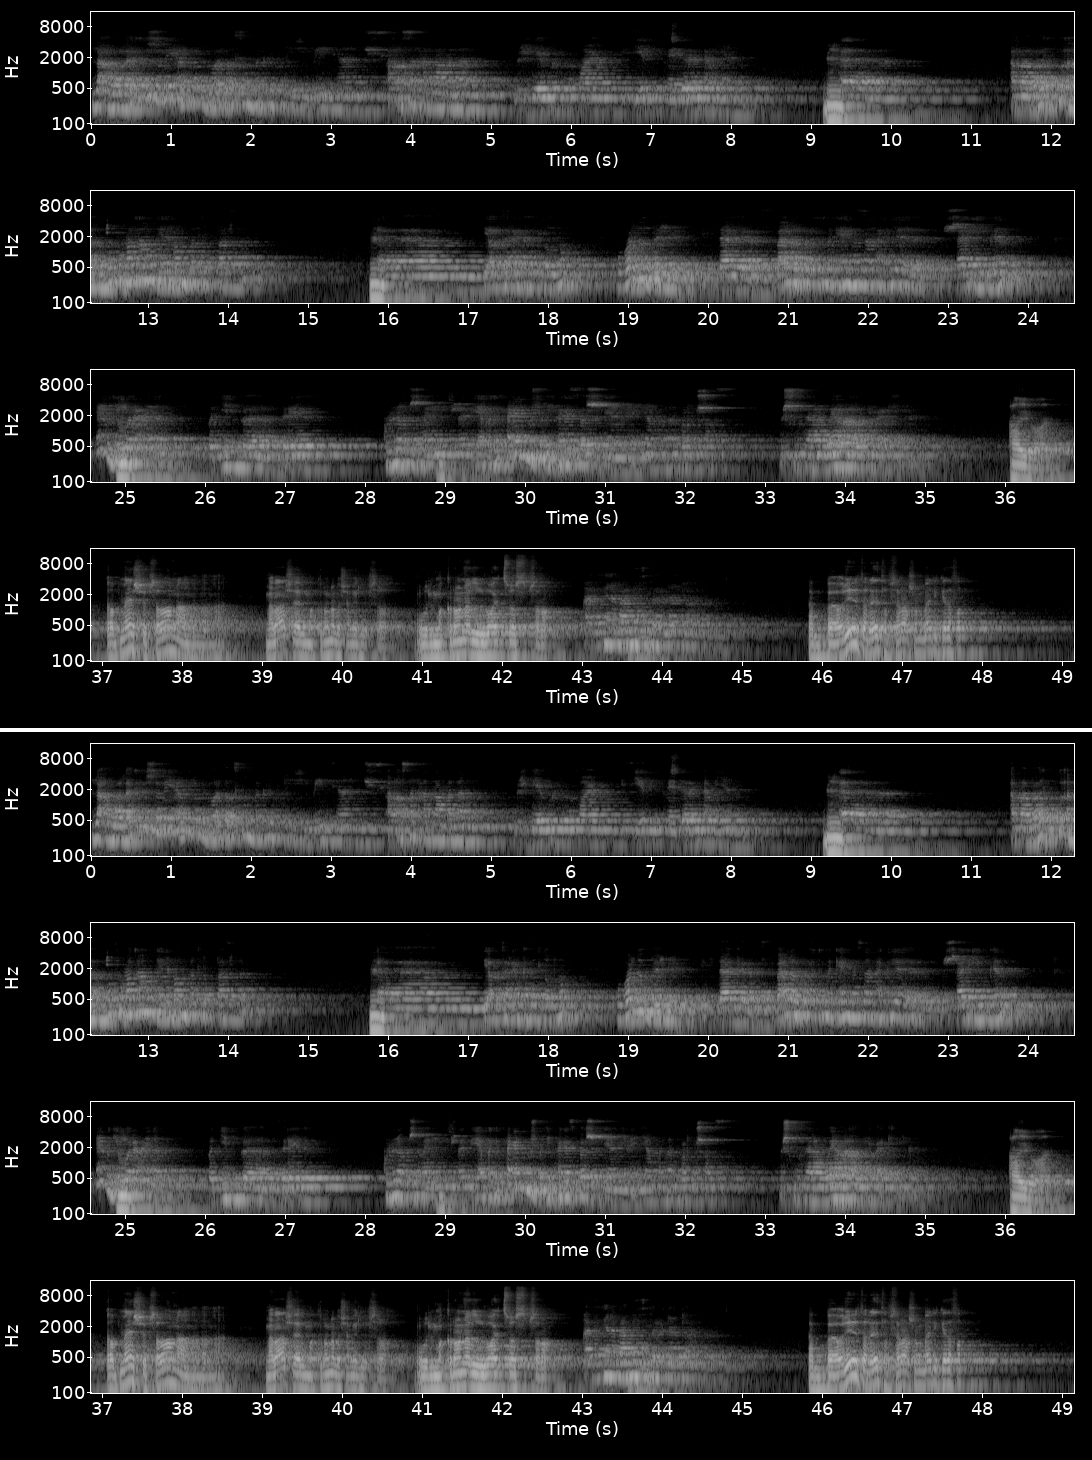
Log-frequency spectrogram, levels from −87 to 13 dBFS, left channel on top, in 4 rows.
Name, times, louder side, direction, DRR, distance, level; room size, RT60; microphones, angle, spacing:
voice 1, 0.0-4.8 5.3-8.2 9.3-10.3 11.5-14.3 15.8-18.3 18.9-23.8 24.6-25.5 26.0-27.3 28.2-32.3 33.2-34.9 43.0-44.6, right 1 dB, 70° right, -2 dB, 2.7 m, -34 dB
voice 2, 36.1-36.6 37.1-38.5 39.0-40.6 40.9-42.6 43.7-43.9 45.8-47.7, right 1 dB, 10° right, 7 dB, 0.3 m, -26 dB
15.5 x 6.0 x 4.9 m, 2.3 s
head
